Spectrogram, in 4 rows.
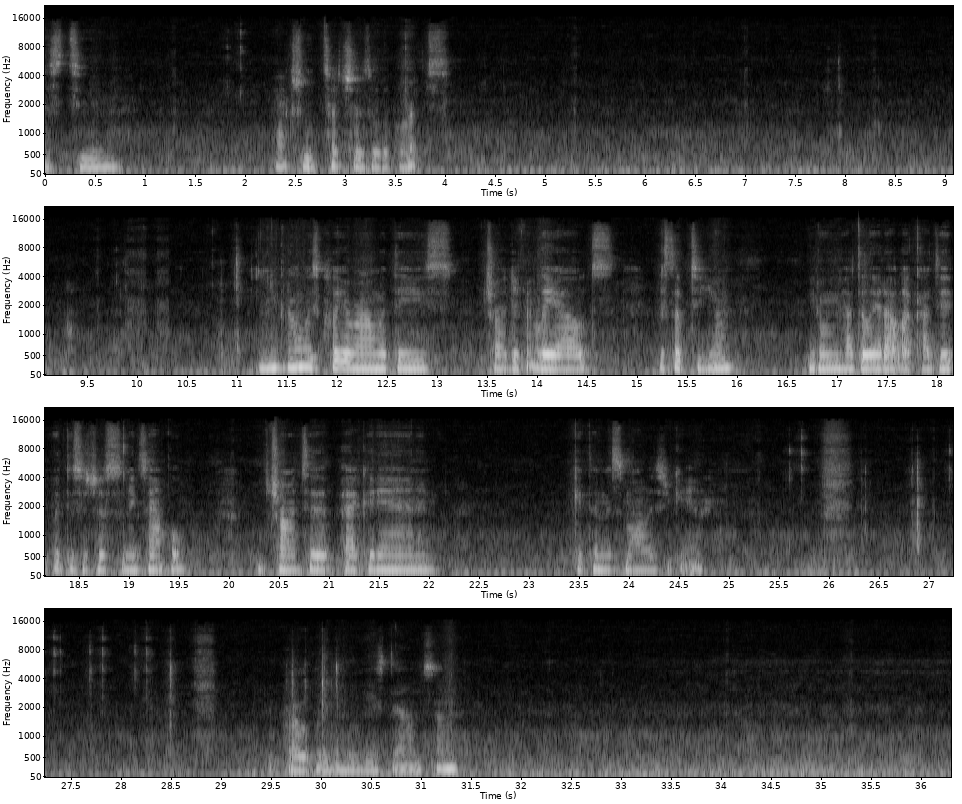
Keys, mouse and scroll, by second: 2.4 click, 10.7 shift+middle click, 11.9 middle click, 15.3-15.9 scroll down 2, 15.9-16.6 scroll up 1, 19.1 middle click, 26.0 right click, 27.8 shift+right click, 28.2 shift+right click, 28.7 shift+right click, 30.3 g.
